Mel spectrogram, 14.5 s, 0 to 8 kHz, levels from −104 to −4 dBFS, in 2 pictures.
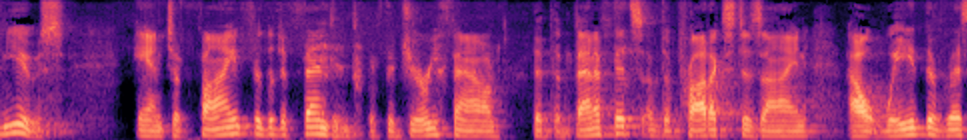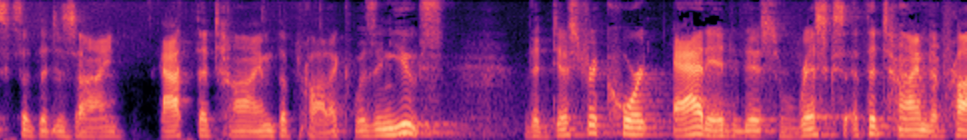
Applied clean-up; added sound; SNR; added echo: neural mask model Resemble Enhance denoiser.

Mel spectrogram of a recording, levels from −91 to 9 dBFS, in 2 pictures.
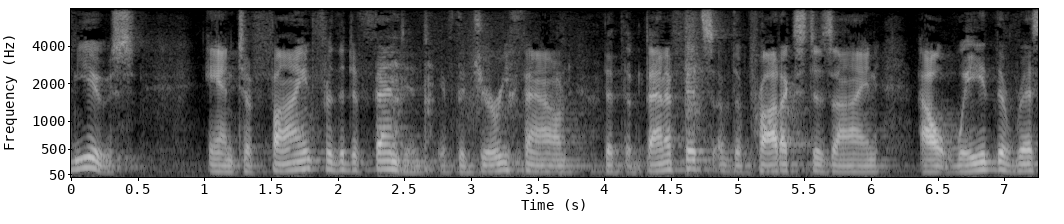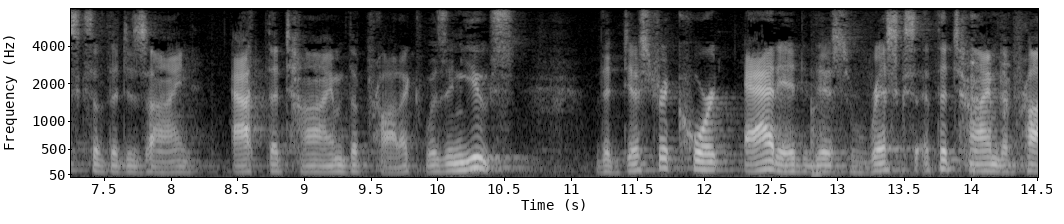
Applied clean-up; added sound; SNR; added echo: none; none; none; none.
